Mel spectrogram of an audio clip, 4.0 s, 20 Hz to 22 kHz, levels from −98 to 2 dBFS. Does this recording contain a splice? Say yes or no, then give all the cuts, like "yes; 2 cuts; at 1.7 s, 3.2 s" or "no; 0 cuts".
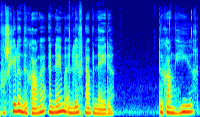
no; 0 cuts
